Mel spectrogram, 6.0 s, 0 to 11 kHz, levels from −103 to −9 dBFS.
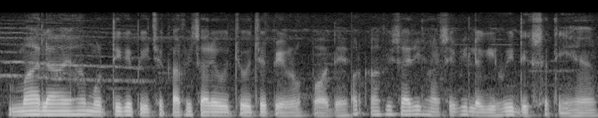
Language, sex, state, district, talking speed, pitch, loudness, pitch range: Hindi, female, Maharashtra, Aurangabad, 210 wpm, 95 Hz, -33 LUFS, 85-105 Hz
